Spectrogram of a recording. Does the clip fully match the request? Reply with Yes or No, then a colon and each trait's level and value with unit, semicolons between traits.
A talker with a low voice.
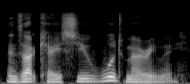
Yes: low, 125 Hz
